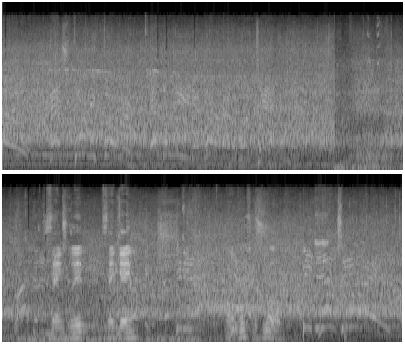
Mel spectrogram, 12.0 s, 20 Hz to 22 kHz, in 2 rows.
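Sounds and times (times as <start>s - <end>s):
arena crowd cheering: 0.0s - 12.0s.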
